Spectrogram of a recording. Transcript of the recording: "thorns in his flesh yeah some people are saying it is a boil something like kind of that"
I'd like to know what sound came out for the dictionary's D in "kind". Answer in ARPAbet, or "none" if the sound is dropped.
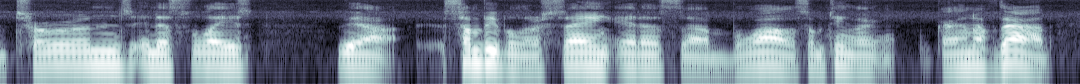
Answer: none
